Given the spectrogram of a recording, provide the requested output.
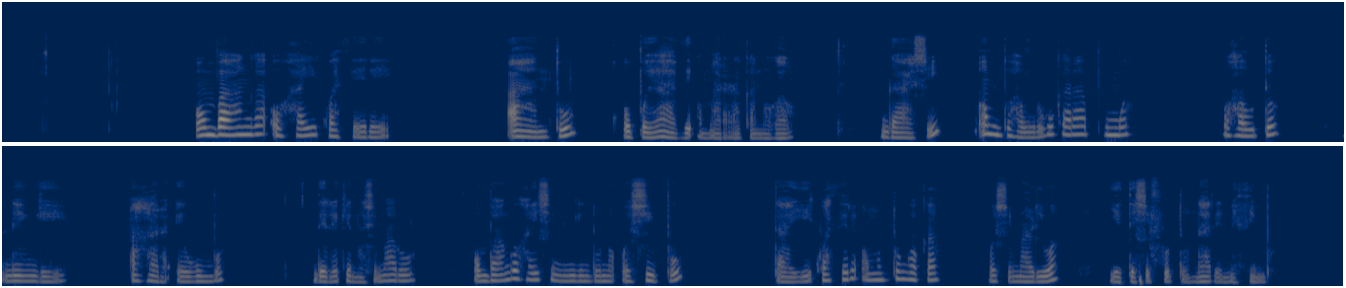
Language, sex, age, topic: Oshiwambo, female, 25-35, finance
